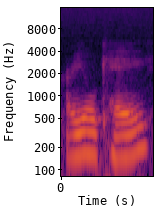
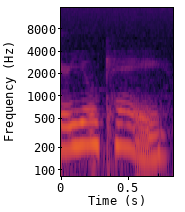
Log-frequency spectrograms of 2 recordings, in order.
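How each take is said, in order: First: "Are you okay?" rising at the end; "Are you okay?" asked with an upward tune; rising question. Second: Worried falling "Are you okay?"; "Are you okay?" with the weight on "you", falling at the end; concerned. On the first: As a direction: lift "okay" into a light question. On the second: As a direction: ask gently, pitch dropping on "okay". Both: Shown as a demonstration.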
